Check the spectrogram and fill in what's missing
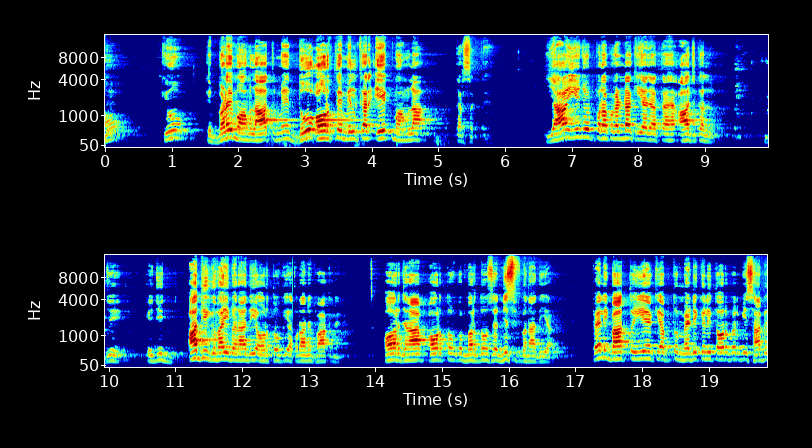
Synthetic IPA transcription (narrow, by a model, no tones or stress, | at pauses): ɦõ | kjõː | kebɐɽemʊaːmlaːt̪mẽd̪oːʔɔːɾt̪ẽmɪlkəɾʔeːkmʊaːmla | kɐɾsɐk̚t̪eɦɛ̃ | jɐɦãjed͡ʒoːpɾaːpəɡə̃ɳɖakijad͡ʒaːt̪aɦɛʔaːd͡ʒkəl | d͡ʒiː | ked͡ʒiːaːd̪ʱiɡəʋaːibənad̪iɔːɾt̪õkipʊɾaːnepaːkneː | ɔːɾd͡ʒɐnaːbɔːɾt̪õkoməɾd̪õsenɪsbbənad̪ija̰ː | pɛːlibaːt̪ːojeɦɛkeɐbt̪omɛːɖɪkəlit̪ɔːɾpəɾbʱisaːbɪ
